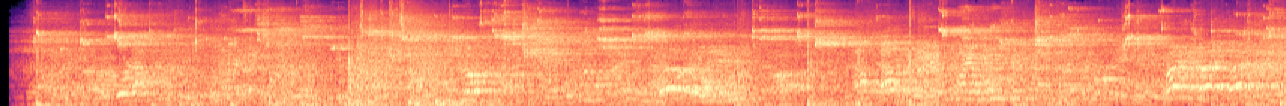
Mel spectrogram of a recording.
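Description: Basketball game sounds: a ball bouncing on the gym floor and players' voices calling out, echoing around the gym.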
